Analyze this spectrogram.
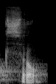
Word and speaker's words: walk through: خلي بالك ال A هنا silent وال GH silent. نقول walk through.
